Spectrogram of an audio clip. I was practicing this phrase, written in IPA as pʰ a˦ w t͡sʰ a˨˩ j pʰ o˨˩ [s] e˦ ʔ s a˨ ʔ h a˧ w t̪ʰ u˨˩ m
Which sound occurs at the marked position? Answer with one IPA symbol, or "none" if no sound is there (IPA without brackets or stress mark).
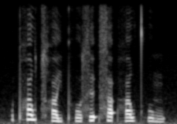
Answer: s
